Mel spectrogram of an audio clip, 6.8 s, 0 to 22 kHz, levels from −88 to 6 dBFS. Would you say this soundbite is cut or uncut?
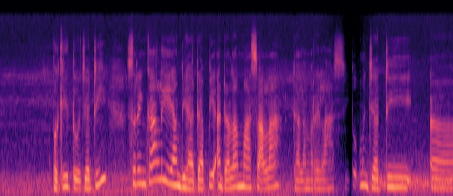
cut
